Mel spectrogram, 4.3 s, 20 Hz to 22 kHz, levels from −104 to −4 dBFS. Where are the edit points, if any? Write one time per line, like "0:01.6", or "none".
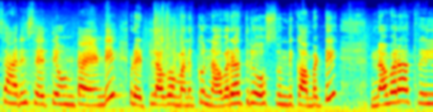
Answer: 0:01.3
